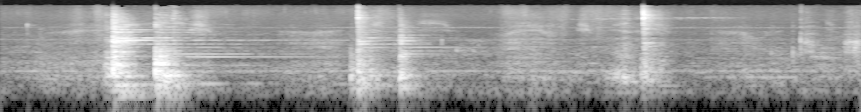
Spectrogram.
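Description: Metal cookware clanking as pots and pans are handled and set down on the stove top. There is a loud pair of knocks with a ringing metallic tail about a second in, two more knocks around three and a half to four seconds, and a single one near six and a half seconds.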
